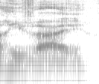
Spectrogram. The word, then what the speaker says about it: Rivaille: Puis j'ai oublié qu'on prononce pas le R. Le R, ça se prononce comme un L si je me trompe pas.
